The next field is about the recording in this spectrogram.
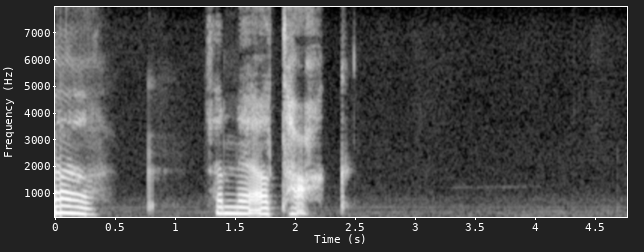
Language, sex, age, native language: Icelandic, female, 9, Icelandic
